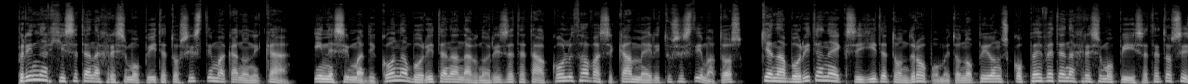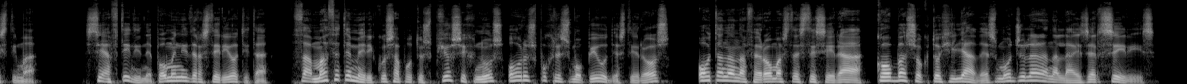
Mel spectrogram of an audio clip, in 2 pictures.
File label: male greek voice over talent narrative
